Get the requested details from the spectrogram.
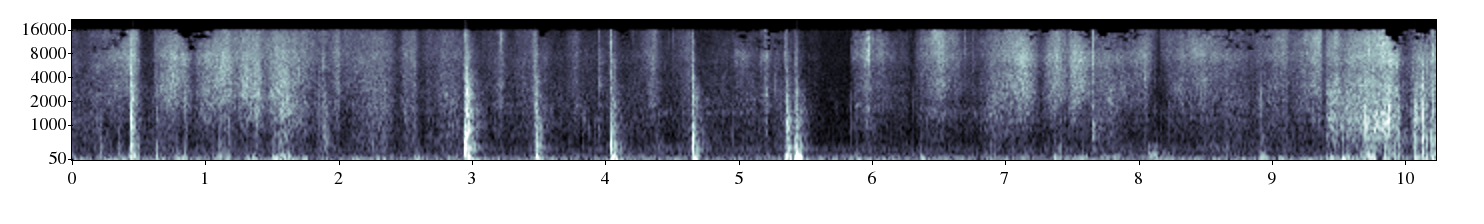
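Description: Fingertips rub and scratch a fitted denim dress being worn, working over the fabric at the waist and sides. A steady, bright, papery rubbing runs throughout, broken by several sharp, short scratches.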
